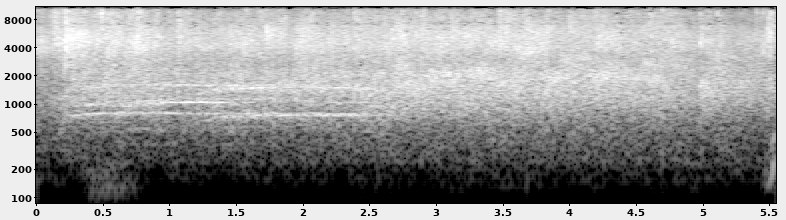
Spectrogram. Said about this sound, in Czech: Děkuji, teď už jsem spokojený, to už je maturitní potlesk.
